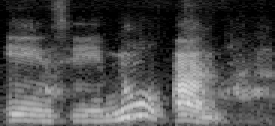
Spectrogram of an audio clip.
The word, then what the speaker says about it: insinúan: Ustedes dicen insinúan. ¿Sí? El acento está en esta sílaba.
